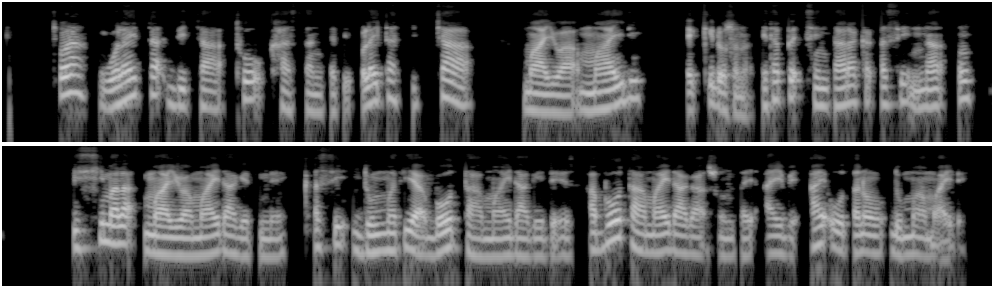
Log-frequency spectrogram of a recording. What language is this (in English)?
Wolaytta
